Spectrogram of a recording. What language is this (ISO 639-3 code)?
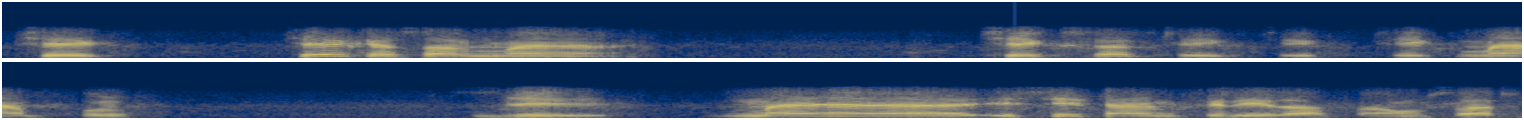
urd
